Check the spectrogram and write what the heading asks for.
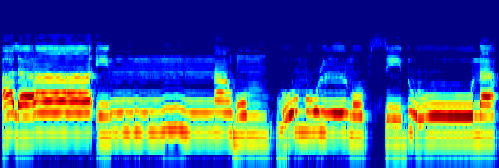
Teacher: یہاں پر میم ساکن ہے تو اس کو ظاہر کر کے پڑھیں گے کیونکہ آگے جو ہے ہا ہے، تو اگر با ہو یا کوئی اور ہو تو پھر میم پر غنہ کرتے ہیں، تو یہاں میم پر غنہ نہیں کرنا بلکہ میم کو ظاہر کرنا ہے.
